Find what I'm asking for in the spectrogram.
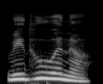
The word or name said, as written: ವಿದ್ವಾನು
